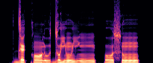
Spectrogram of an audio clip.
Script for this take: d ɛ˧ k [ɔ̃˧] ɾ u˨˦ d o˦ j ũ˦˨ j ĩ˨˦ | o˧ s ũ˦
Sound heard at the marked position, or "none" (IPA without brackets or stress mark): ɔ̃˨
